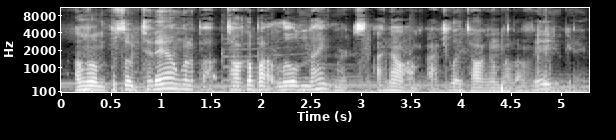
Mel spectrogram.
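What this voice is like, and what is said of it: Sick, weird-sounding voice. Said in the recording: “I sound sick. Um, so my voice is gonna sound pretty weird. I'm gonna probably sound like Markiplier”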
